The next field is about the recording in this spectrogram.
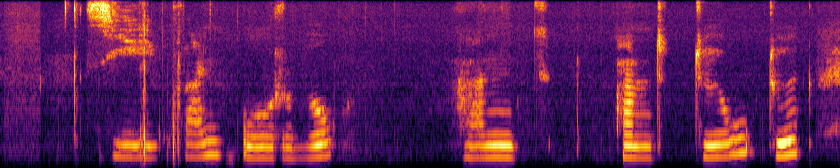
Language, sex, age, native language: Icelandic, female, 7, Icelandic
